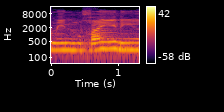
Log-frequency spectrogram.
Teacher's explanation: نون ساکن کے بعد خا حروف حلقی میں سے ہے تو یہاں پر اظہار ہوگا یعنی غنہ نہیں کریں گے بلکہ نون ساکن کو خوب ظاہر کر کے پڑھیں گے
